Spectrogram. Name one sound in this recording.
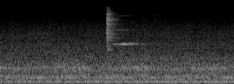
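A parrot gives a short chirp.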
